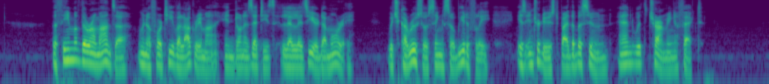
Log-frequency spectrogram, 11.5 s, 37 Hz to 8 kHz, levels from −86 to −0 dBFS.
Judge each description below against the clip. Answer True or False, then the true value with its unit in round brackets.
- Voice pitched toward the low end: True (115 Hz)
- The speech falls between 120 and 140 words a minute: True (135 wpm)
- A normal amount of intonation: True (4.8 semitones)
